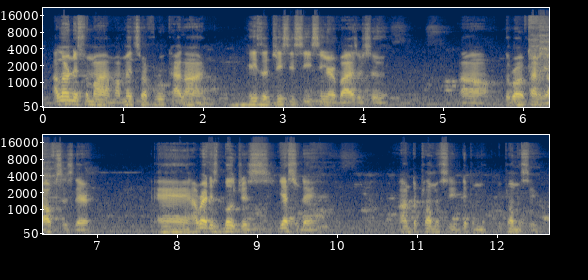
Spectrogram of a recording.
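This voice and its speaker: Fairly even intonation and a fairly quick pace mark this voice with an American accent. Long, frequent pauses break it up, and there is noticeable background noise. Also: man, fairly low pitch for a man. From US Midwest, Madison, Wisconsin. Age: 30s. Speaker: livestreamer, business networker. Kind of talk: live stream monologue. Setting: live stream. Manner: halting, repetitive.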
